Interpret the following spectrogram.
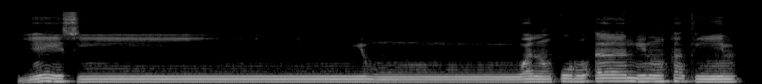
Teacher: bacaan imam subah adalah dengan mengidgamkan nun ke dalam wawu · Idgham dengan gunah, ya. Idgham dengan gunah, dengan dengung.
